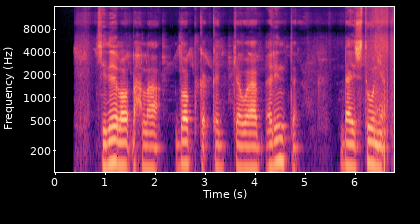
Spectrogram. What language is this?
Somali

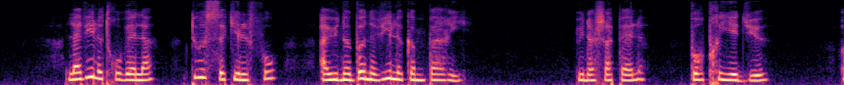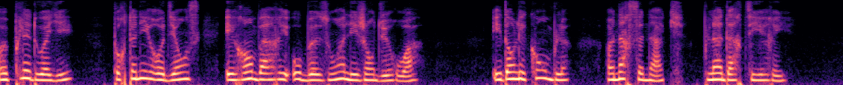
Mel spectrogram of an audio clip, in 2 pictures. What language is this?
French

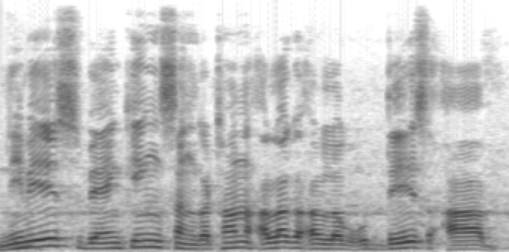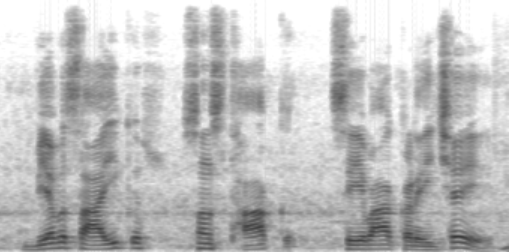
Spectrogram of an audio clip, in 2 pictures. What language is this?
Maithili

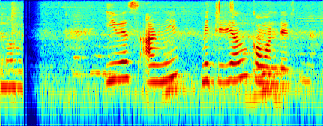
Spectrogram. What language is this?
Bangla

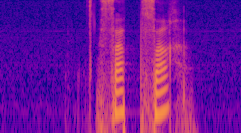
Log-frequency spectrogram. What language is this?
Swedish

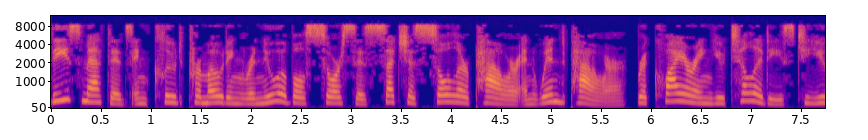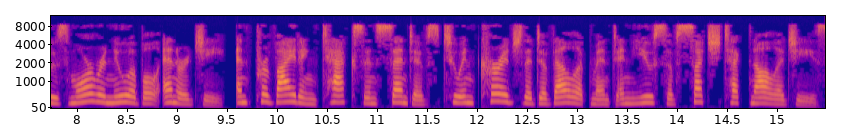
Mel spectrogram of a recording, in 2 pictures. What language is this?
English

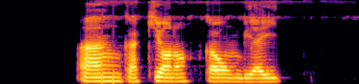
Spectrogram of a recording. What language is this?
Matsés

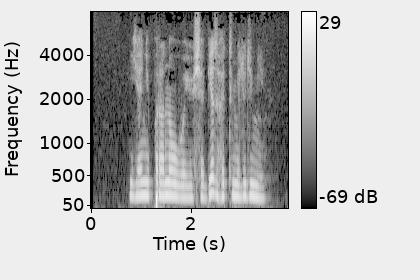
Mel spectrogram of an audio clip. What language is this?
Belarusian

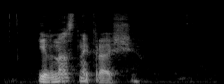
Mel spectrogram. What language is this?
Ukrainian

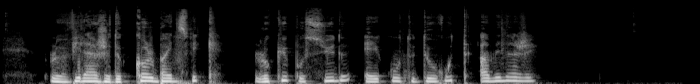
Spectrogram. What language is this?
French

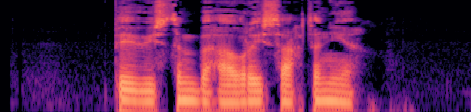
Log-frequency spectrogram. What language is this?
Central Kurdish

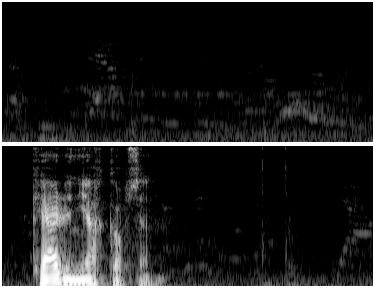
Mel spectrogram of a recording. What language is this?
Faroese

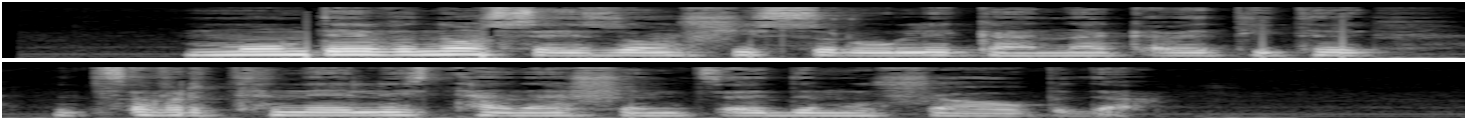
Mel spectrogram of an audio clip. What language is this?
Georgian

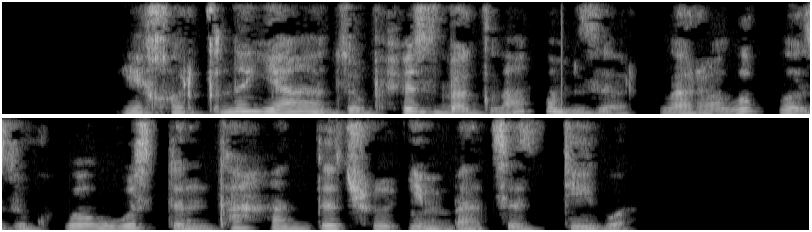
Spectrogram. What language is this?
Abkhazian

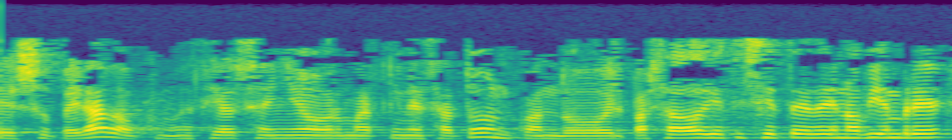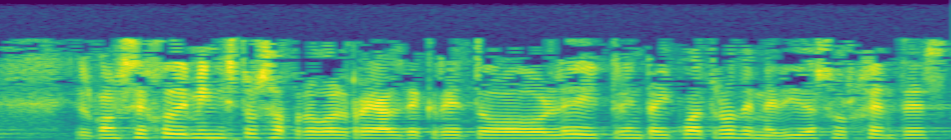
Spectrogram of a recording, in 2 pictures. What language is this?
Spanish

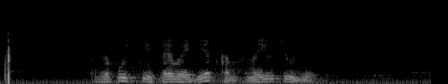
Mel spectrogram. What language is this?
Russian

